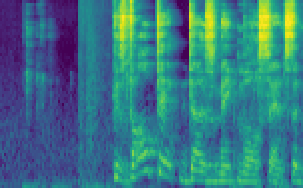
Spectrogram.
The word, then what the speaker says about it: Ball x Pit: Also, the X in Ball X Pit is silent. I thought it was, and then I saw a bunch of people saying the X, so I wasn't quite sure.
